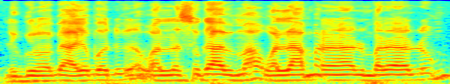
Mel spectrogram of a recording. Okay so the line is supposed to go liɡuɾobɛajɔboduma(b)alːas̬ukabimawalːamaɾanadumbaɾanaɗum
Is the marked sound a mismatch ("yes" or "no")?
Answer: yes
